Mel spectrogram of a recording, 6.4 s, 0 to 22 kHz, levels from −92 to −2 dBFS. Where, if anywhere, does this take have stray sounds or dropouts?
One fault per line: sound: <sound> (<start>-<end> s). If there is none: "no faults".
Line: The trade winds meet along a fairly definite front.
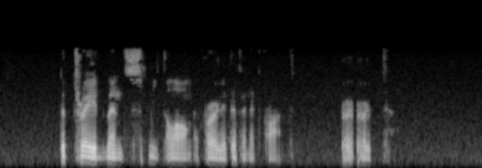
sound: laugh (4.6-5.0 s)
